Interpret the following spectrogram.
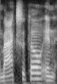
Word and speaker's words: Mexico: So when you're saying your short E, like end or Mexico, you're actually pronouncing an A sound, saying Mexico and.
